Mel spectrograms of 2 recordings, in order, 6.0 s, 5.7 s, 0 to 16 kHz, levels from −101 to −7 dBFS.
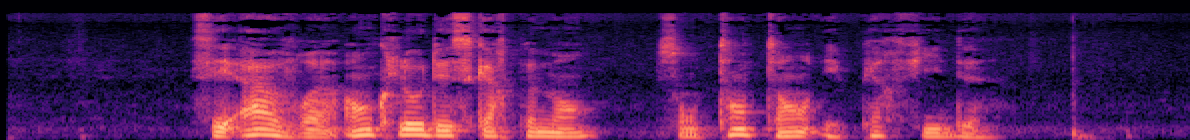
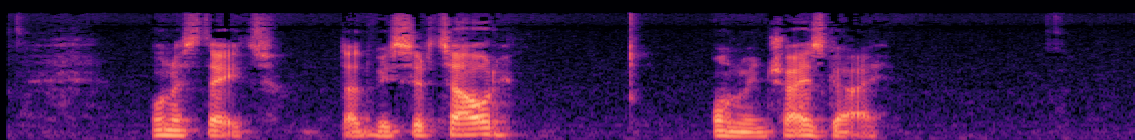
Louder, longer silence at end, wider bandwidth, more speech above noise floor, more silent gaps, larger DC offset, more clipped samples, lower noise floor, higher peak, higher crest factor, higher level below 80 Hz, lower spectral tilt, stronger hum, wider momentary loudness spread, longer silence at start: about the same, -26 LUFS vs -26 LUFS; second, 0.5 s vs 1.3 s; about the same, 11.5 kHz vs 11.5 kHz; about the same, 42 dB vs 43 dB; neither; neither; neither; about the same, -67 dBFS vs -68 dBFS; about the same, -8 dBFS vs -8 dBFS; about the same, 18 dB vs 22 dB; first, -52 dBFS vs -64 dBFS; first, -6 dB/octave vs -4.5 dB/octave; neither; second, 13 LU vs 20 LU; first, 0.95 s vs 0.75 s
